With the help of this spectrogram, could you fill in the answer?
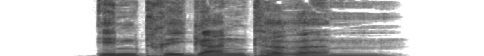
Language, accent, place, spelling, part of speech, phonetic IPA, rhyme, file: German, Germany, Berlin, intriganterem, adjective, [ɪntʁiˈɡantəʁəm], -antəʁəm, De-intriganterem.ogg
- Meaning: strong dative masculine/neuter singular comparative degree of intrigant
